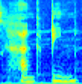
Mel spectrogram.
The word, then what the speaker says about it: Hank Pym: Hank Pym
